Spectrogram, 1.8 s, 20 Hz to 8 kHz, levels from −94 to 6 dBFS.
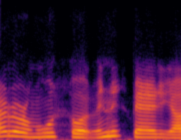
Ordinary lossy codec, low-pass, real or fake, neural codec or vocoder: Opus, 32 kbps; 7.2 kHz; fake; autoencoder, 22.05 kHz, a latent of 192 numbers a frame, VITS, trained on many speakers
